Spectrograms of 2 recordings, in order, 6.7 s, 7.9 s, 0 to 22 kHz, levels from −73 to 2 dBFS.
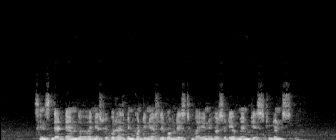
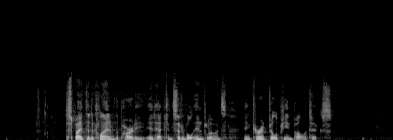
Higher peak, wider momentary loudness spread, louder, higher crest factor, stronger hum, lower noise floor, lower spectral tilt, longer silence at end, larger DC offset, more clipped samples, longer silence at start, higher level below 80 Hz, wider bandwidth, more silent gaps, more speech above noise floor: first, -2 dBFS vs -6 dBFS; second, 5 LU vs 14 LU; first, -16 LUFS vs -27 LUFS; second, 16 dB vs 22 dB; neither; second, -49 dBFS vs -73 dBFS; about the same, -5 dB/octave vs -5 dB/octave; second, 0.6 s vs 1.25 s; neither; neither; second, 0.7 s vs 1.3 s; first, -46 dBFS vs -68 dBFS; second, 7.6 kHz vs 10.5 kHz; neither; second, 33 dB vs 47 dB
